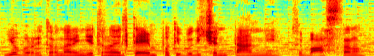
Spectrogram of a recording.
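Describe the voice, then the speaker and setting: A man's voice: a little high, fairly quick. A man, talking casually as a vlogger outdoors on a hike. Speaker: hiking vlogger. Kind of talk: casual vlog chat. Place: outdoors on mountain trail. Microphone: action camera at arm's length. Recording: music behind outdoor talk.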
